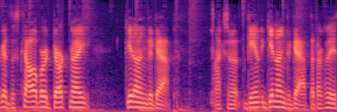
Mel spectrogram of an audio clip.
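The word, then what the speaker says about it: Ginnungagap: Actually, Ginangagap, that's actually how you say it.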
